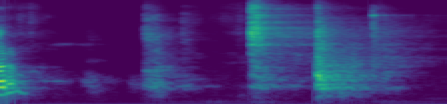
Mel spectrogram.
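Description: Two short clacks about a third of a second apart, with a faint high ring after the second: metal parts of a saw-sharpening machine's saw holder being handled.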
